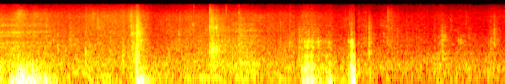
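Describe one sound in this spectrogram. Footsteps thud across a floor.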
